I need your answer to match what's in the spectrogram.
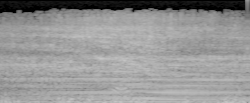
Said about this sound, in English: A lot of motorbikes around here.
